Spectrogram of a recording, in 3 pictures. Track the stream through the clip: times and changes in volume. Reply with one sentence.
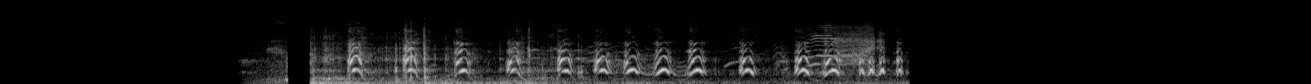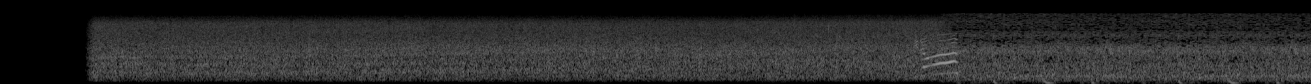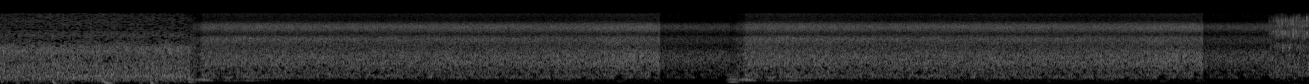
The stream can be heard from 13.9 to 39.2 s, at a steady volume.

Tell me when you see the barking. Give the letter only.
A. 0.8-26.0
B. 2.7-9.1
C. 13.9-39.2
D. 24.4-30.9
B.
